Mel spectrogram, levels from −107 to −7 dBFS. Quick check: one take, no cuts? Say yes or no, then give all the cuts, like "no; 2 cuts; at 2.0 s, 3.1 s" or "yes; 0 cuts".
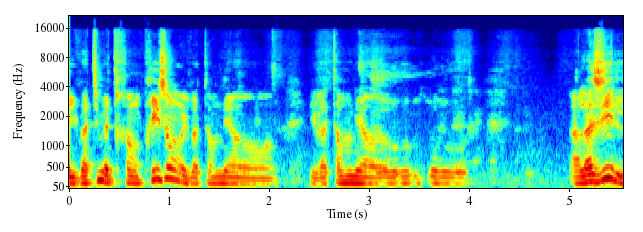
yes; 0 cuts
